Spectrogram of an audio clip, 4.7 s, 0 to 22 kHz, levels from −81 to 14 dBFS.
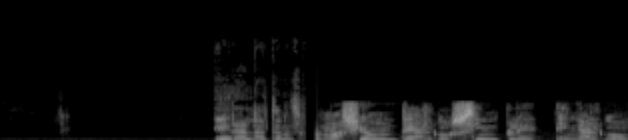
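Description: Input switched to a poorer device at 2.30 s in this speech clip: after an 80 ms gap, the sound turns duller, with nothing above 5.8 kHz, a level shift of about 5 dB and a faint new noise floor, likely a change of input device.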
